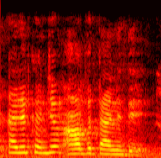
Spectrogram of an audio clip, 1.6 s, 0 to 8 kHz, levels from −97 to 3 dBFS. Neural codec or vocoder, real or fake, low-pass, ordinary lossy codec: codec, 16 kHz, 8 kbps, FreqCodec, larger model; fake; 7.2 kHz; none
